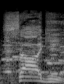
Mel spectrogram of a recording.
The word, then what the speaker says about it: Sagi: save us all is named Sagi rhymes with saki saki which I could use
